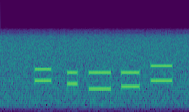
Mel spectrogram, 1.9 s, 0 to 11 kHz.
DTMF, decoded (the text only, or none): 0714#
